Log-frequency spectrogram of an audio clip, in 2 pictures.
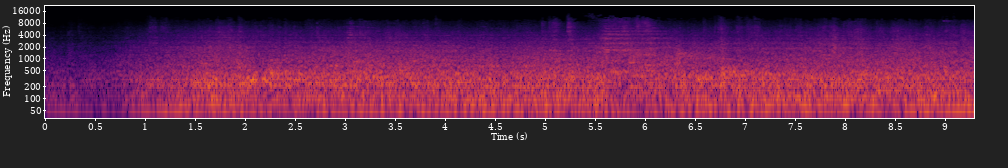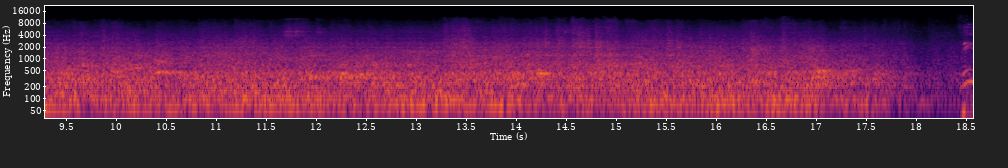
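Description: A freight train in Oregon, made up of box cars carrying wood products, rolls past with a loud, sustained rumble and rattling wheel clatter that swells in, holds steady, then eases off, with no voices.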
